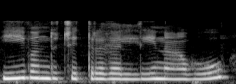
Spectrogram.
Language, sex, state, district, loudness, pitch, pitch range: Kannada, female, Karnataka, Koppal, -12 LUFS, 260 Hz, 250-280 Hz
